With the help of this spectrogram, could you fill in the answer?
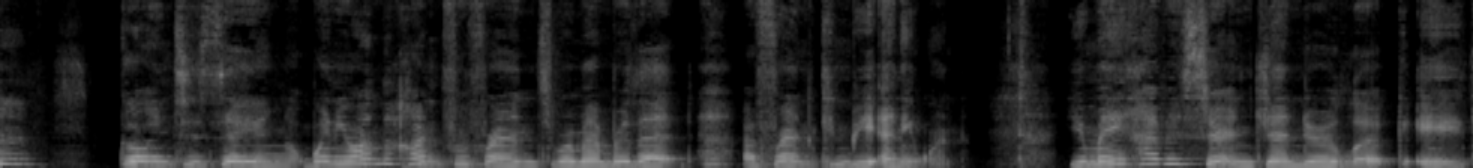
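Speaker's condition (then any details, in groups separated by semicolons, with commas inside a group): Cerebral palsy, athetoid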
